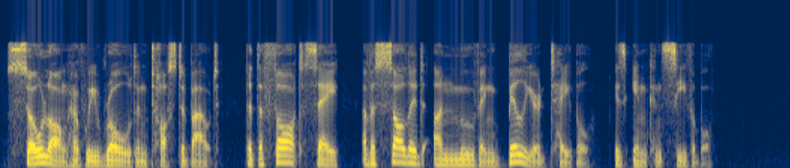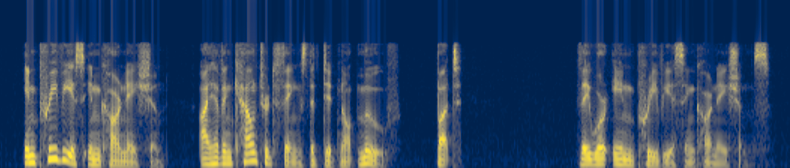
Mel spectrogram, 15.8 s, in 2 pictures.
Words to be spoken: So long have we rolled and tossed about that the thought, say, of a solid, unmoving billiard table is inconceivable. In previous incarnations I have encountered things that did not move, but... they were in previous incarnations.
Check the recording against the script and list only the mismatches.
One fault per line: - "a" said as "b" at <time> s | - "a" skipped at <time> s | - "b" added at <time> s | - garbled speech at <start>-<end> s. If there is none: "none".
- "incarnations" said as "incarnation" at 8.7 s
